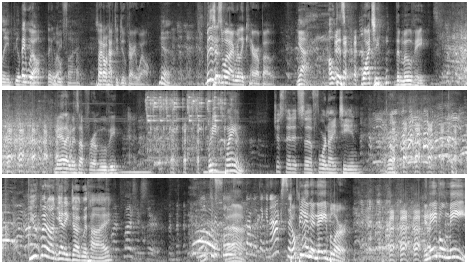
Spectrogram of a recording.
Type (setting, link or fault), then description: setting, live audience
